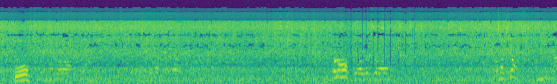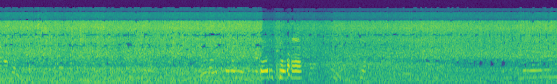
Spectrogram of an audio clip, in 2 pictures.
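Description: A fast river rushes and roars over rocks.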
